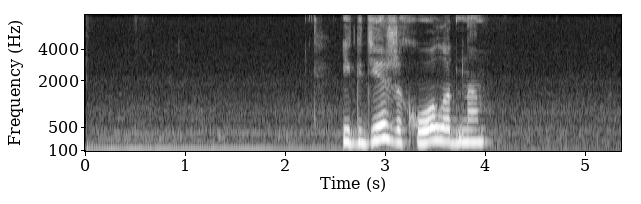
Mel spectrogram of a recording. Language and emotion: Russian, neutral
